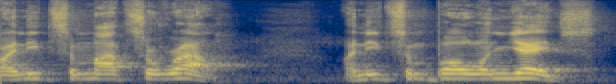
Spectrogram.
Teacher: Italian Americans leave off the e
